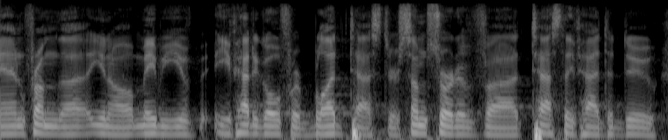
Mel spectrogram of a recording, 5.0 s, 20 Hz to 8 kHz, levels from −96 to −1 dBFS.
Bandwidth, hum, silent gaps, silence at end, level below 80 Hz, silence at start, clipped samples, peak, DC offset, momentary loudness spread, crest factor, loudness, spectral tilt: 7.6 kHz; none; none; 0.1 s; -52 dBFS; 0 s; under 0.1%; -20 dBFS; under 0.1%; 7 LU; 20 dB; -42 LUFS; -6 dB/octave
